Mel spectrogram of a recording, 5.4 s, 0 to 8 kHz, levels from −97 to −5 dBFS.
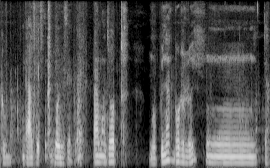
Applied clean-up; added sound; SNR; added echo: neural mask model RNNoise.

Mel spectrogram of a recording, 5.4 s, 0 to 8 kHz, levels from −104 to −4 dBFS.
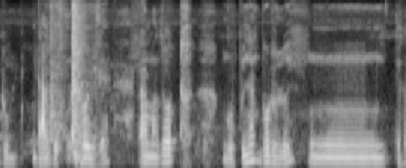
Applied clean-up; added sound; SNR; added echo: none; none; none; none.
